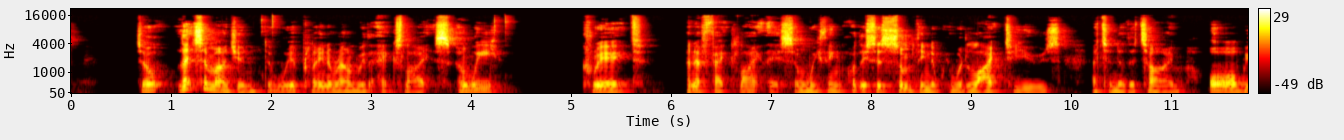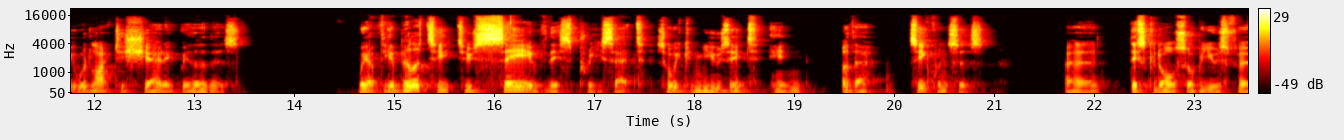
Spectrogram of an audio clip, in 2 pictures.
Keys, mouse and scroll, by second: 1.9 click, 4.2 click, 6.1 click, 14.3 click, 16.0 click.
